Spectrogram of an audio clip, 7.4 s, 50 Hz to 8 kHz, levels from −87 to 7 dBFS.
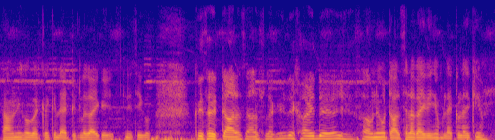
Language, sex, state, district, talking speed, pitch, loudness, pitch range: Hindi, male, Madhya Pradesh, Umaria, 235 wpm, 115 Hz, -20 LUFS, 110-130 Hz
